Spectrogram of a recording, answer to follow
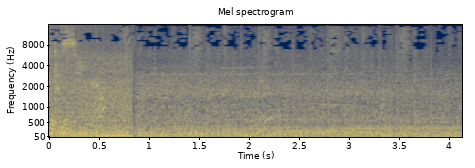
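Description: Steady low rumbling background noise with indistinct voices in the first second; the sound changes abruptly about a second in, then stays an even rumble.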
